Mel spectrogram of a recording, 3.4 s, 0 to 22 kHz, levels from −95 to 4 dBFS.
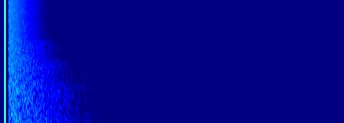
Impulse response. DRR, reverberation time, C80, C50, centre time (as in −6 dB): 6.0 dB, 1.7 s, 8.0 dB, 6.5 dB, 31 ms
